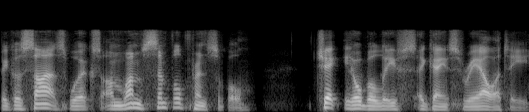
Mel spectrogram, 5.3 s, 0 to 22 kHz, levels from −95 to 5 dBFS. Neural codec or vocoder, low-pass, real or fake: codec, 16 kHz, 0.8 kbps, ZipCodec; 7.2 kHz; fake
